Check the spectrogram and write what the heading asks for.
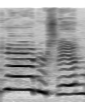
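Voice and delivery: bright, high sing-song service voice; customer service voice. Retold or imitated. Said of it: "put on my customer service voice".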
